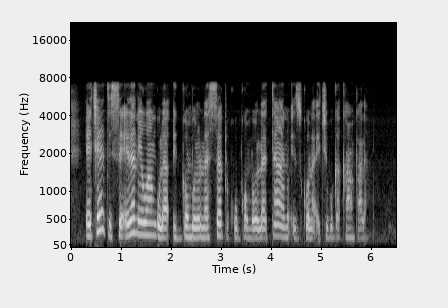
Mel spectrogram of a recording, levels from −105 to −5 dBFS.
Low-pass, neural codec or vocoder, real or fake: 7.2 kHz; codec, 16 kHz, 16 kbps, FunCodec, trained on LibriTTS, 50 frames a second; fake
